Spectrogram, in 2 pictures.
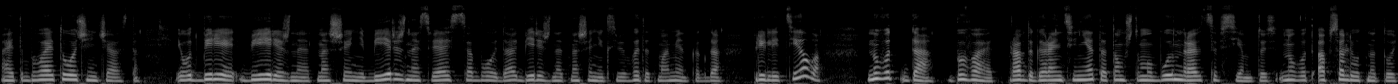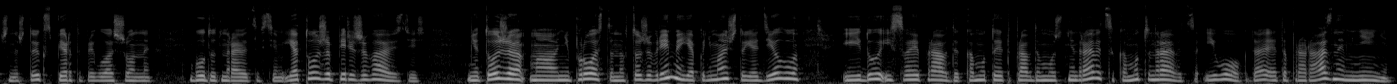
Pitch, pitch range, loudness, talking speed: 195 Hz, 180-215 Hz, -34 LUFS, 185 wpm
